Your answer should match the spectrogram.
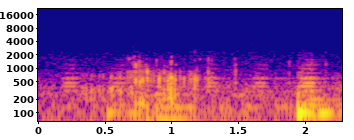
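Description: Soundtrack of short, low burbling notes.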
